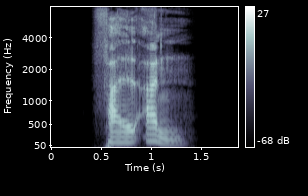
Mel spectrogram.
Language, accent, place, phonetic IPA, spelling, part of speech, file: German, Germany, Berlin, [ˌfal ˈan], fall an, verb, De-fall an.ogg
- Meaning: singular imperative of anfallen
